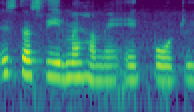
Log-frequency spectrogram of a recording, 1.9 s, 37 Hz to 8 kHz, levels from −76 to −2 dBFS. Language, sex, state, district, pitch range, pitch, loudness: Hindi, female, Chhattisgarh, Sarguja, 175-210 Hz, 180 Hz, -17 LUFS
